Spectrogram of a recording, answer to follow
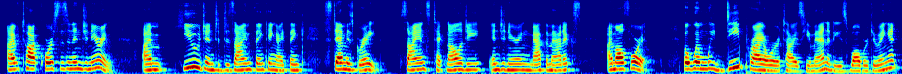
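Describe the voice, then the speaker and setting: In her solo podcast commentary, this Michigan podcast host and French teacher earnestly works through worries about education while reading out statistics. Her voice is a little high with a darkish tone.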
